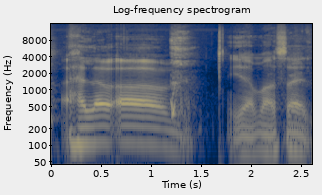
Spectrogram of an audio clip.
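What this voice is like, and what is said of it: Mellow, sexy low voice. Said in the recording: “it's about 2 a.m. So my voice is a bit more mellow. ... Your voice sounded so sexy.”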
